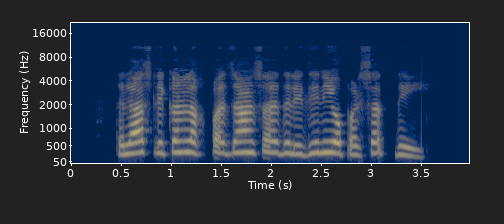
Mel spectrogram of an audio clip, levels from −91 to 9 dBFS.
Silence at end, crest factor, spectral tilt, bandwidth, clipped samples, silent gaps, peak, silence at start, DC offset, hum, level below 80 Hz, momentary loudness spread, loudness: 0.5 s; 20 dB; -4 dB/octave; 11.5 kHz; under 0.1%; 3.19-3.23 s; -8 dBFS; 0.5 s; under 0.1%; none; -84 dBFS; 11 LU; -28 LUFS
